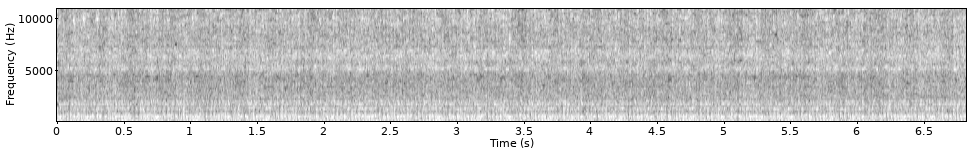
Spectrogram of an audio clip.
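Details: Yamaha FZ6 four-cylinder with a steady, fairly loud low drone and an uneven underlying pulse near two per second; began after riding about 70 km on two cylinders due to a failed ignition coil connector; cause not pinned down.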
